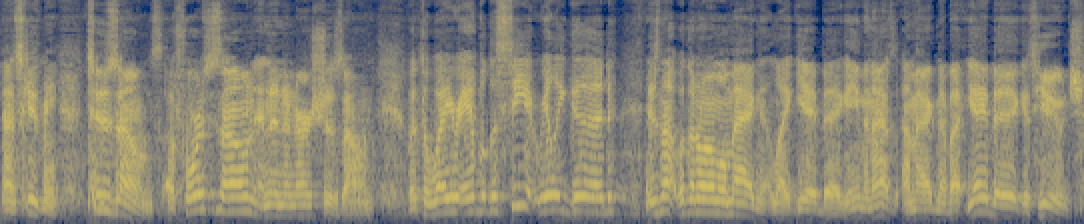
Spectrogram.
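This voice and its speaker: The speaker's tone is animated and the pace moderate, with noticeable background noise. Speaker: magnetism demonstrator and author. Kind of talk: video demonstration lecture.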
